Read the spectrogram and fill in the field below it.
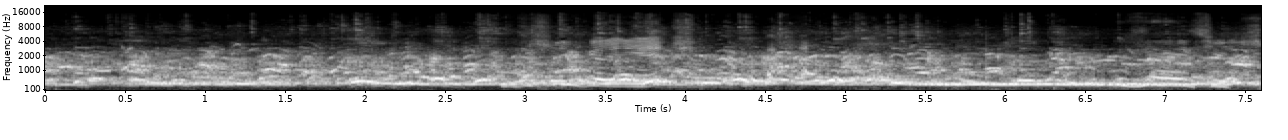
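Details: German Shepherd puppies from a litter of two liver and tan and one black and tan, whining together in a steady overlapping chorus of high, wavering cries, with a woman speaking softly to them.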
